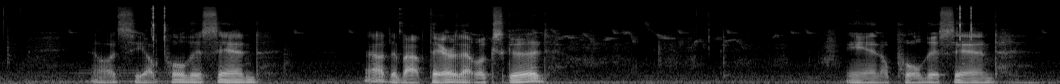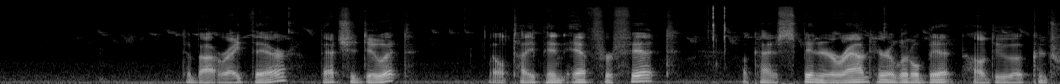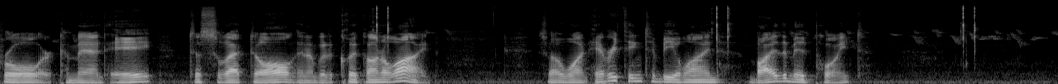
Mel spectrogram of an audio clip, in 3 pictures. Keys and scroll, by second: 15.9 f, 20.8 super+a.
